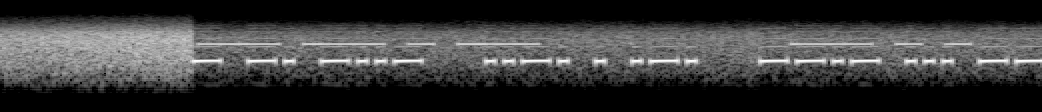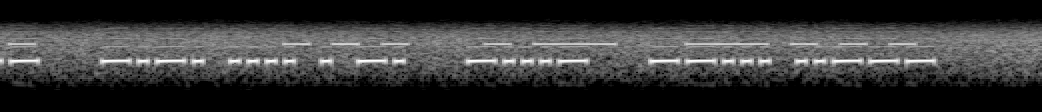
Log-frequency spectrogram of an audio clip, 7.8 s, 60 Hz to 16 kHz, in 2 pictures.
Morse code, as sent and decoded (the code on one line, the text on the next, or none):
- -. -..- / ..-. . .-. / --.- ... --- / -.-. .... . -. / -...- / --... ..---
TNX FER QSO CHEN <BT> 72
